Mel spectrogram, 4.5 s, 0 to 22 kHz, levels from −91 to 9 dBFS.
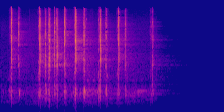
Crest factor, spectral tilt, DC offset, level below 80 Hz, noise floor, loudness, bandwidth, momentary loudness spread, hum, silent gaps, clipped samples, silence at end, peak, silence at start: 30 dB; 7 dB/octave; under 0.1%; under -90 dBFS; under -90 dBFS; -26 LUFS; 17 kHz; 19 LU; none; none; under 0.1%; 1.4 s; -2 dBFS; 0.2 s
